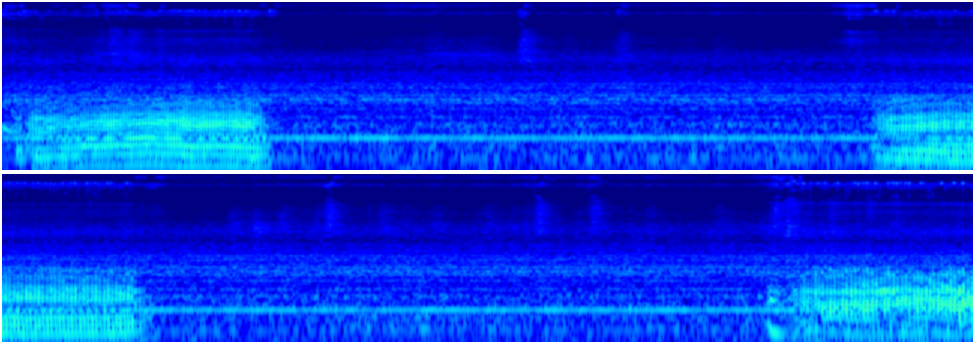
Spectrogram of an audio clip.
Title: KingPug snoring while pug puppy Wolverine plays in the background.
